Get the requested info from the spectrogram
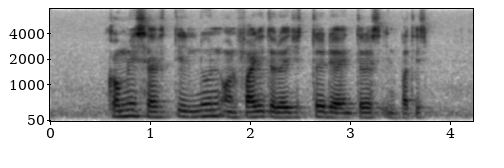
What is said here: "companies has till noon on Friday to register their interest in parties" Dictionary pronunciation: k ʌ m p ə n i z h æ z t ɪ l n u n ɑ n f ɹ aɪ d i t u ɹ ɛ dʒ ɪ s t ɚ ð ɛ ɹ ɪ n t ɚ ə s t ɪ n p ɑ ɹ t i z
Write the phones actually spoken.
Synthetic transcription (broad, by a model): k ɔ m ə n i s h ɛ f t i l n u n ɑ n f aɪ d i t u ɹ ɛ dʒ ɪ s t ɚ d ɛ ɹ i n t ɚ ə s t ɪ n p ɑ t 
